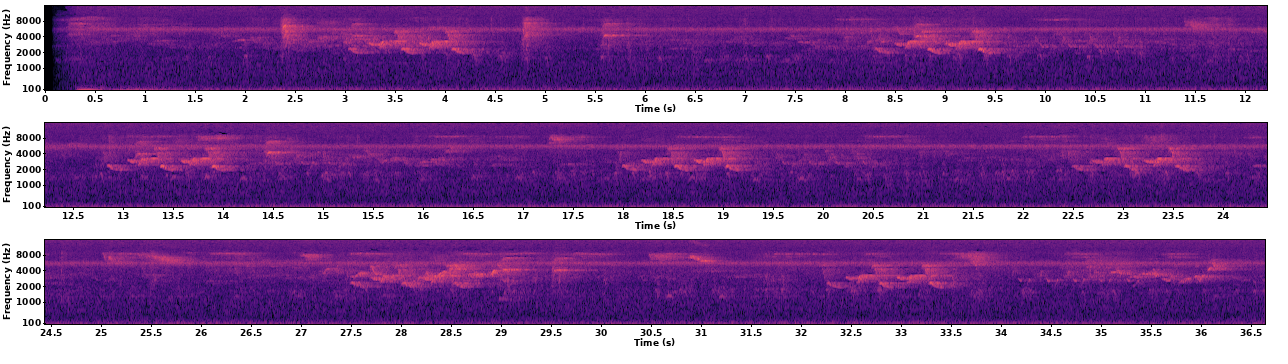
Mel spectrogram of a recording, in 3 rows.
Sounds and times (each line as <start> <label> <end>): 0.1 birds 36.6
